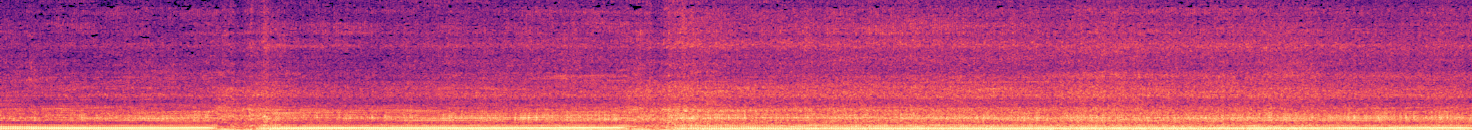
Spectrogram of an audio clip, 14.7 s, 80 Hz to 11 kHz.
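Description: Janus Phoenix 250's single-cylinder four-stroke engine pulling hard as the motorcycle accelerates. Its pitch climbs and falls sharply with an upshift about two seconds in and again about six seconds in. After that it settles into a steady, slowly rising note at cruising speed.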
